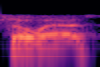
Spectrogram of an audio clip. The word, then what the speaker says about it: psoas: We're saying psoas, but if our listeners are looking it up, it begins with a silent P. It's P-S-O-A-S, the psoas muscle.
